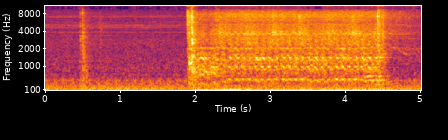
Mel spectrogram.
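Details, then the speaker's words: 1972 Corvette C3 small-block Chevy, first start after rebuild: starter spins the engine evenly about four turns a second but it never fires; no fuel reaching the carburetor, though cranking began pumping gas from the tank. "That ain't supposed to happen. You ain't got gas in there, do you? Gas in the tank."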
